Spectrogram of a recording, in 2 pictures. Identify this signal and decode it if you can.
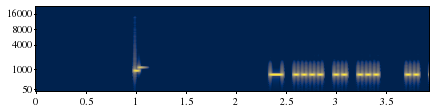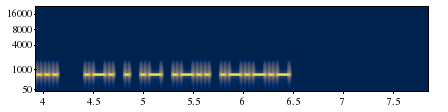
Morse code, heard as a keyed tone, about 30 wpm, 700 Hz. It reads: THIS IS REAL.
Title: Sentences from Top 300 Words 30wpm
